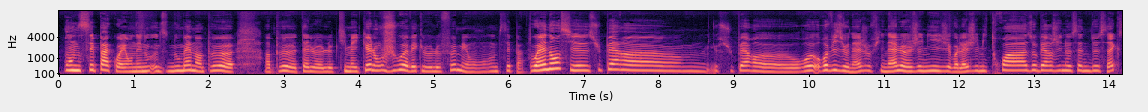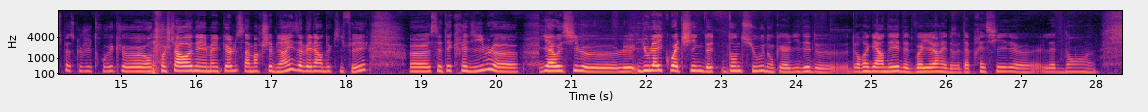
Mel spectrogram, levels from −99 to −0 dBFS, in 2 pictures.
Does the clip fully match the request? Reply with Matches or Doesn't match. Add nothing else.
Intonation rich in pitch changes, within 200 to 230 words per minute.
Doesn't match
